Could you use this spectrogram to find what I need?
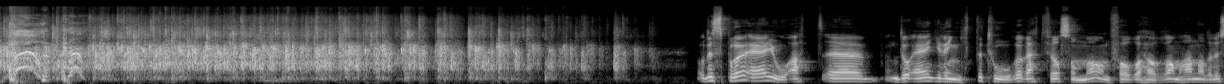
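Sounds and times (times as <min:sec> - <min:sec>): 
audience applause: 0:00.0 - 0:06.6
speech: 0:07.0 - 0:12.2.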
